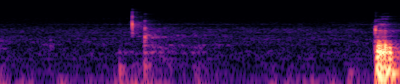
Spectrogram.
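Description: A few faint, scattered clicks at a computer, the clearest about two-thirds of a second in; a voice starts right at the end.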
